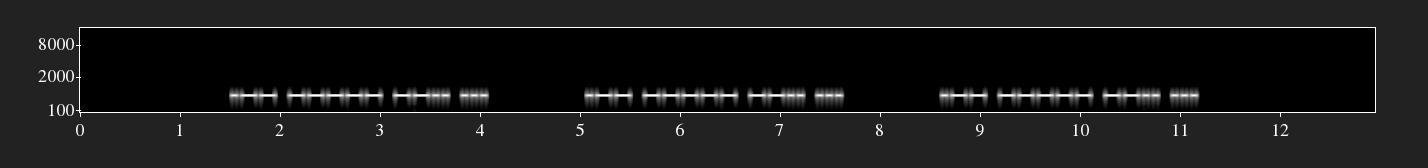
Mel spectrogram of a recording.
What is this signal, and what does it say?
Morse code, heard as a keyed tone, about 25 wpm, 700 Hz. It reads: W0ZS W0ZS W0ZS
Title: USA Call Signs - 4 Characters - Repeated 3x - 25wpm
